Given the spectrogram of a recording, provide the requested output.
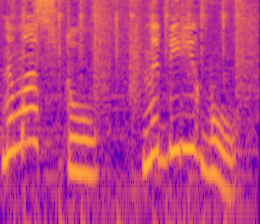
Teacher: В местном падеже у таких слов ударное окончание «у».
